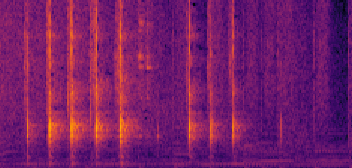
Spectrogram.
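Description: Kitchen knife slicing an onion into thick strips on a wooden cutting board: a quick run of sharp knocks as the blade hits the board, about six in the first second, then three more shortly after.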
